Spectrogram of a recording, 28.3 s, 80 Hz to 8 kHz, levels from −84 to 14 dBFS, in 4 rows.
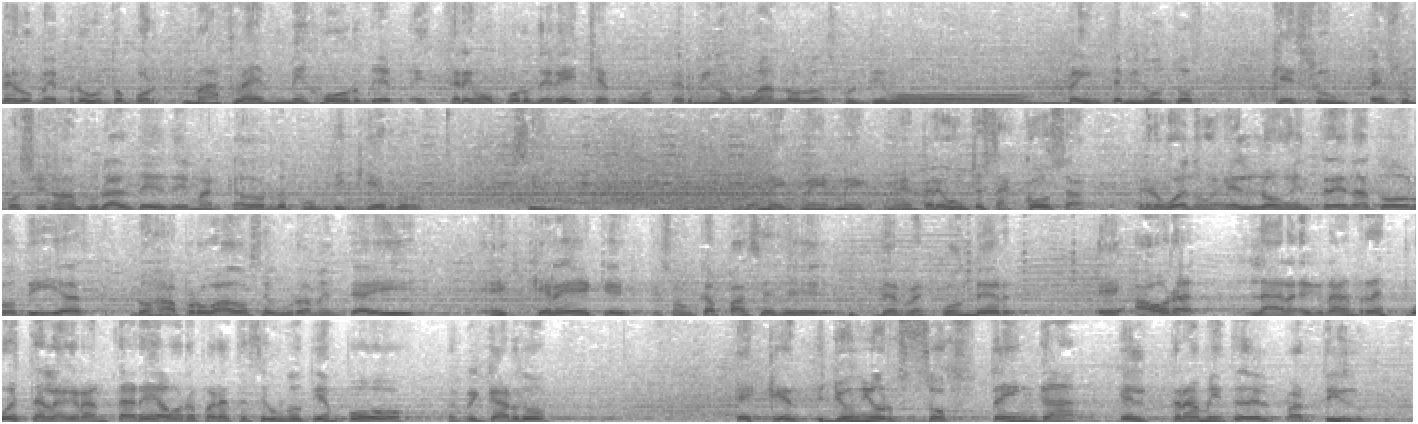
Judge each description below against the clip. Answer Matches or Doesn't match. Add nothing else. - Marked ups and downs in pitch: Matches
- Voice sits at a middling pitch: Matches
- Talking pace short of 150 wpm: Doesn't match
